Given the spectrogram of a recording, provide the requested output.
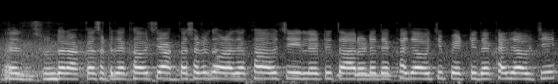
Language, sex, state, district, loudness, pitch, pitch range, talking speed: Odia, female, Odisha, Malkangiri, -12 LUFS, 265 Hz, 260-275 Hz, 160 wpm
